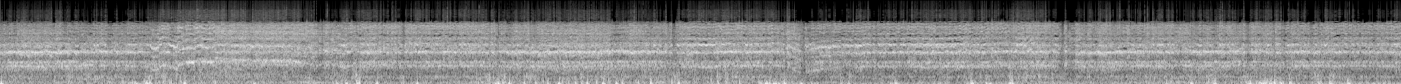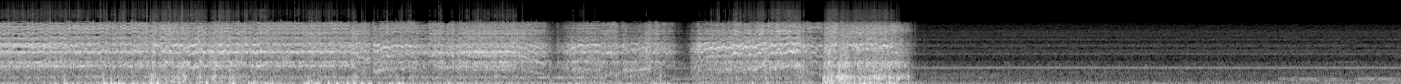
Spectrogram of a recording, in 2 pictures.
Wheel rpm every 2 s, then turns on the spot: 220, 270, 230, 220, 210, 230, 230, 220, 230, 180, 140, 130, 0, 0.
none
